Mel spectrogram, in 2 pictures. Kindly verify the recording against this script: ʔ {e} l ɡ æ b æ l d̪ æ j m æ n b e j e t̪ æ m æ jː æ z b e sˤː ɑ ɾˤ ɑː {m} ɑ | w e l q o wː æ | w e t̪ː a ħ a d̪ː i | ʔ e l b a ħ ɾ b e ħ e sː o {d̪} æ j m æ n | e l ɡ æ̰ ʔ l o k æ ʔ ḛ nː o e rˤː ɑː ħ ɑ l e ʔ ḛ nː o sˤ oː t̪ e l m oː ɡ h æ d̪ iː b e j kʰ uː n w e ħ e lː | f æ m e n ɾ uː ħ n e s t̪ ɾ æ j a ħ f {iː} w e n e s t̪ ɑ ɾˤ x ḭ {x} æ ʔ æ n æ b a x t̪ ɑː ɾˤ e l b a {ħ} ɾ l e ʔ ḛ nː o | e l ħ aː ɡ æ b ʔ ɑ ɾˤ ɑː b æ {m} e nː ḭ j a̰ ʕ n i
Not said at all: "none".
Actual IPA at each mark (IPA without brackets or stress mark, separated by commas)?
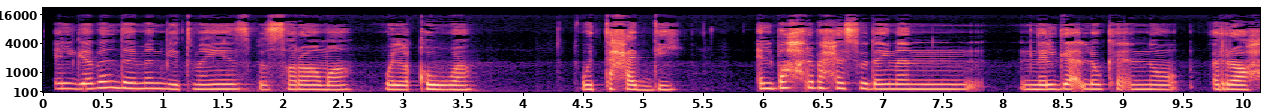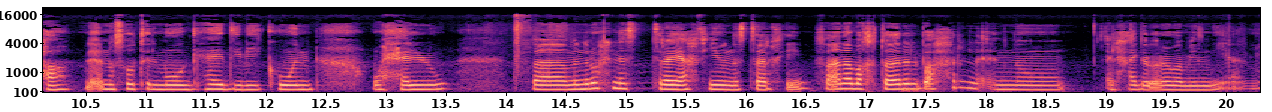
e, m, d̪, iː, f, ħ, m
